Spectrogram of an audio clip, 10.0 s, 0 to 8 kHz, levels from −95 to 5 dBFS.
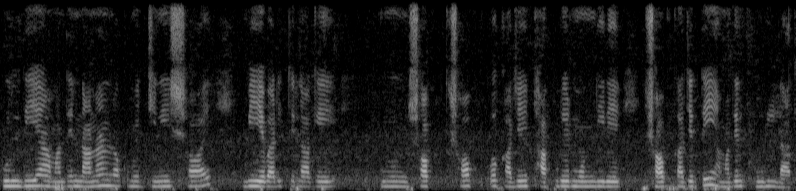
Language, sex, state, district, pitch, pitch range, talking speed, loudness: Bengali, female, West Bengal, Jalpaiguri, 210 Hz, 200-220 Hz, 110 wpm, -35 LUFS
